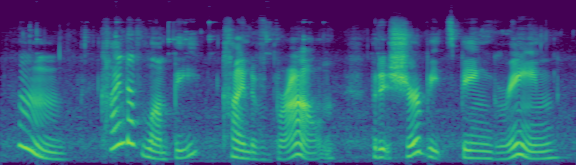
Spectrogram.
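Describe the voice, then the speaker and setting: A put-on character voice, female-sounding, at a middle pitch and a very slow pace. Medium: read story. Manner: eager, energetic.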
